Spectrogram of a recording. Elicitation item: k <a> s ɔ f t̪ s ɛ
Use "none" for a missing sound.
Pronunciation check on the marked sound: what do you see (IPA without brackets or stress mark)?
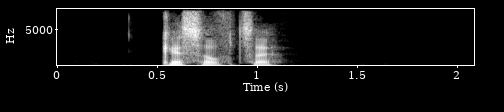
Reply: ɛ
